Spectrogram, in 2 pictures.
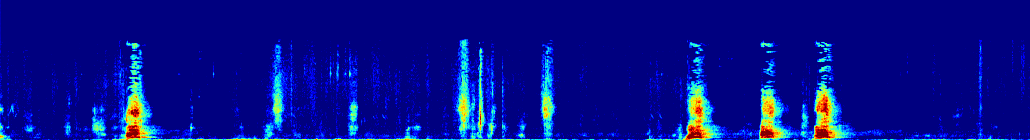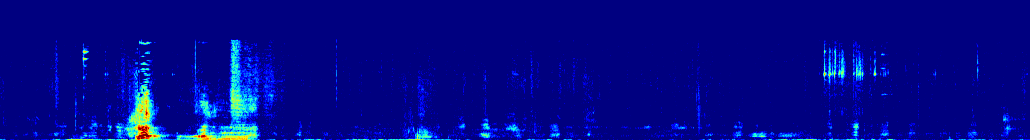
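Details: Siberian Husky puppy playing rough with a Cane Corso and a Bernese Mountain Dog: low rumbling growls through the first five seconds, then sharp, loud barks in a quick burst of three and another pair a few seconds later, quieter grumbles after.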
